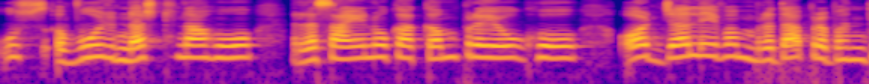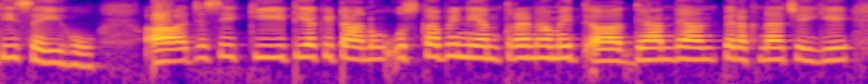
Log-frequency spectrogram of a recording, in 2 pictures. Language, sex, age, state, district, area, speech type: Hindi, male, 18-30, Rajasthan, Jaipur, urban, spontaneous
